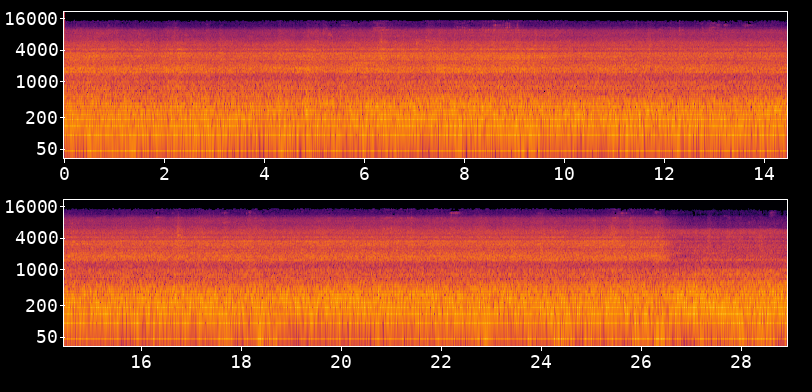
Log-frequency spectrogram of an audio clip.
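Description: Passenger train carriage rolling along the track after leaving a station, heard from inside by the window: a steady rumble of wheels on rails with a hiss above it. The hiss in the upper range cuts off suddenly about two seconds before the end.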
